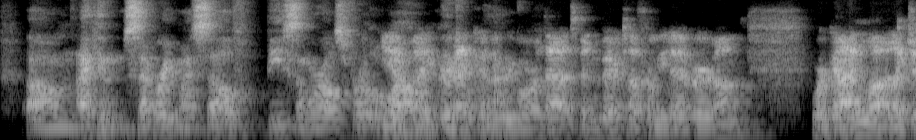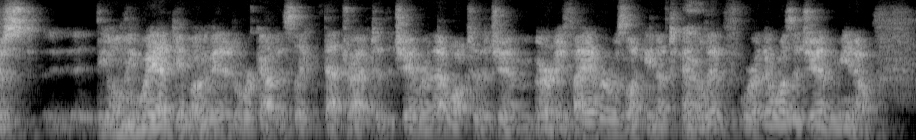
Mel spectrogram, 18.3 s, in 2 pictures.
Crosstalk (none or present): present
